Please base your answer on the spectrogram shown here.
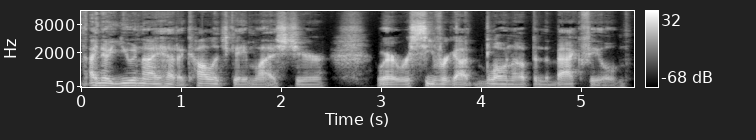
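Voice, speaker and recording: A man's voice: low-pitched, moderate pace, fairly bright tone, dry recording. A man co-hosting a podcast, explaining officiating rules in a casual, methodical way with frequent fillers. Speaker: podcast co-host, football official.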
